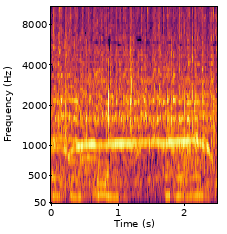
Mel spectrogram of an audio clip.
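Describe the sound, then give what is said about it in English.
A home stadium crowd at a football game roars steadily throughout, cheering on their team's defense: a dense wash of cheering with a long sustained tone riding above it while a voice talks over the noise. “Lumberjack faithful doing everything they can to cheer on the good guys on the defensive side of things.”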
